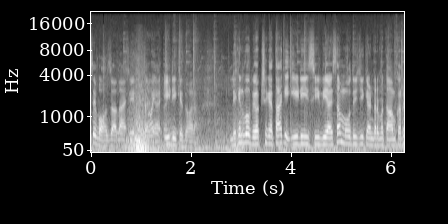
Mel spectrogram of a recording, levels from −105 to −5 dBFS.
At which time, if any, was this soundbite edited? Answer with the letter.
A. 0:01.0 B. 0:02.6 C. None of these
A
